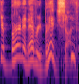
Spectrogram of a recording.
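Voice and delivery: high mock-stern dad; hammed-up scolding father; dad impression. Dad scolding son on phone, high mock stern. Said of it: "He's like".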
